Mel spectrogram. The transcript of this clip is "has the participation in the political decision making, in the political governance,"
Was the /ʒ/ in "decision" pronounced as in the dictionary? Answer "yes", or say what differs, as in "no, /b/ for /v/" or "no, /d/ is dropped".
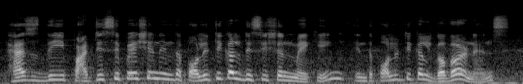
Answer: no, /ʃ/ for /ʒ/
